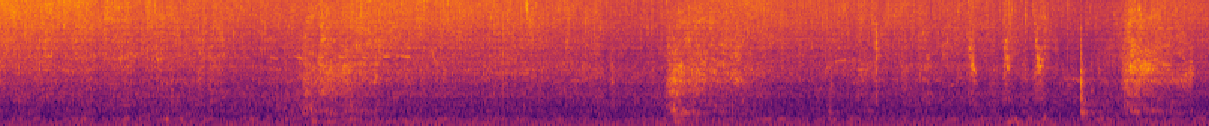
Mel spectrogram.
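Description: A thick spiced masala gravy sizzling in hot oil while a spatula stirs it through the pan. There are three louder scraping swishes, about three, seven and eleven seconds in, and a few light clicks of the spatula against the pan near the end.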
